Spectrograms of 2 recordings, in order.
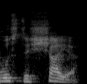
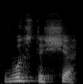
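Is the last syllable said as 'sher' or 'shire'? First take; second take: shire; sher. First: The last syllable is a full 'shire'. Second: The last syllable is a reduced 'sher'. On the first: The speaker calls it wrong. "not Worcestershire for the sauce" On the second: The speaker calls it right. "it's Worcestershire"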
